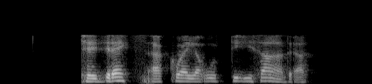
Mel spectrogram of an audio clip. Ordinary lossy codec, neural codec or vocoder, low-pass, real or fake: AAC, 16 kbps; codec, 16 kHz, 1 kbps, FunCodec, trained on LibriTTS, 50 frames a second; 7.2 kHz; fake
